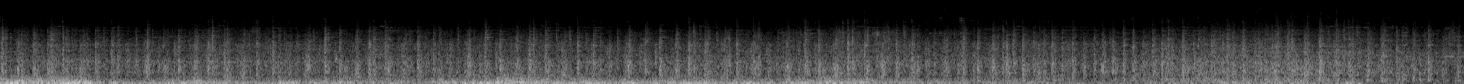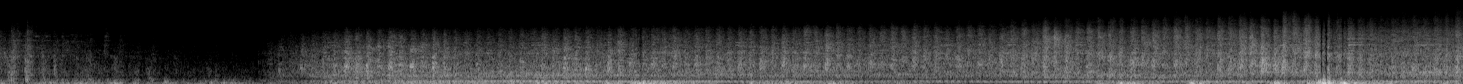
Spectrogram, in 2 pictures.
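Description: Passenger railroad cars rolling past close by, wheels clicking and rumbling over the rail joints. About halfway through the sound drops away briefly. A more distant approaching train follows, with a steady low hum and a few louder knocks near the end.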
